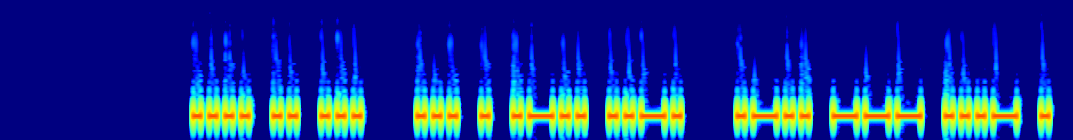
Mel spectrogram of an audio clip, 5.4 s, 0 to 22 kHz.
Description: Morse code, heard as a keyed tone, about 30 wpm, 700 Hz. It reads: HIS SELF LOVE
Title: Sentences from Top 1000 Words - Review Part 1 - 30wpm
